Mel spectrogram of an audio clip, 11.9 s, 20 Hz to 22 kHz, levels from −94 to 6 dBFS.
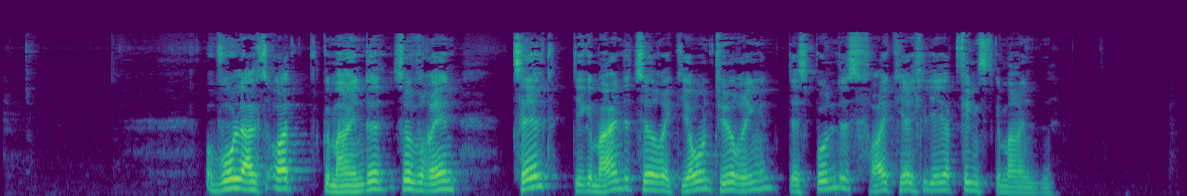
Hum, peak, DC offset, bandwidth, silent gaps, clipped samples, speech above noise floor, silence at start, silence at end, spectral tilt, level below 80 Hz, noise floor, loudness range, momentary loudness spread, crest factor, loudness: none; -2 dBFS; under 0.1%; 11.5 kHz; none; under 0.1%; 61 dB; 2.05 s; 1.35 s; -4 dB/octave; -64 dBFS; -82 dBFS; 6 LU; 13 LU; 20 dB; -22 LUFS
